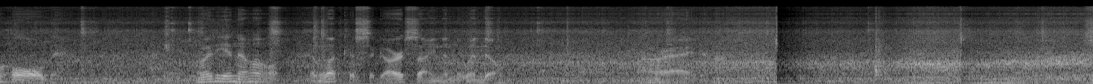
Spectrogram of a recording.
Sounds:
outside, urban or man-made
speech

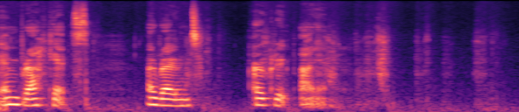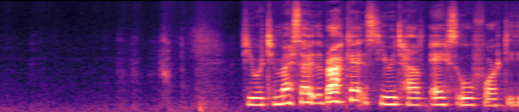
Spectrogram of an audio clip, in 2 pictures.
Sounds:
speech
writing

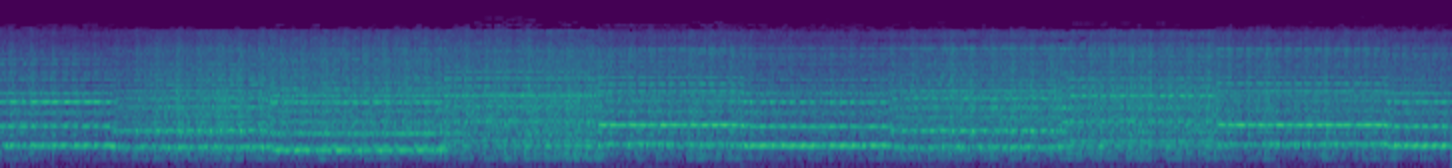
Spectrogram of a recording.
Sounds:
music
fiddle

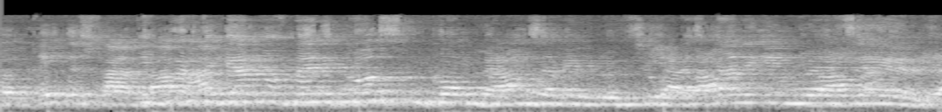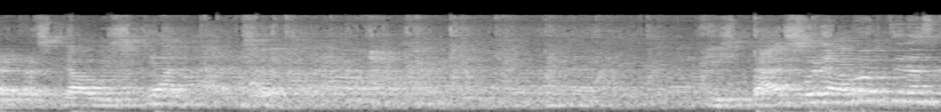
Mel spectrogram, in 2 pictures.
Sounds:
inside a large room or hall
speech

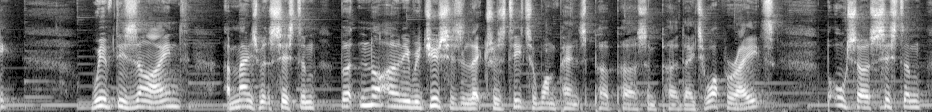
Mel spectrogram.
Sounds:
music
speech

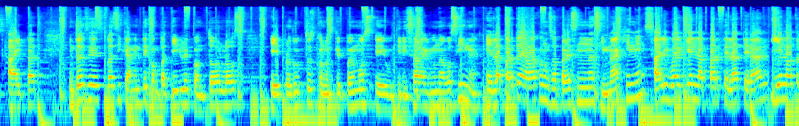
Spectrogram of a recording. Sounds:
music
speech

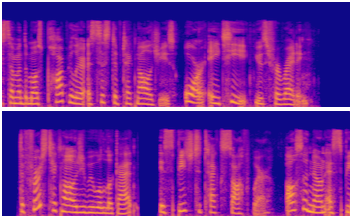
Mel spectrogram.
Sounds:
speech

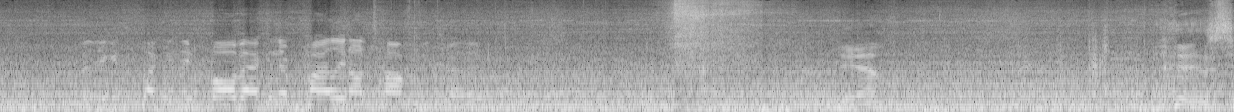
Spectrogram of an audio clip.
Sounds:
speech

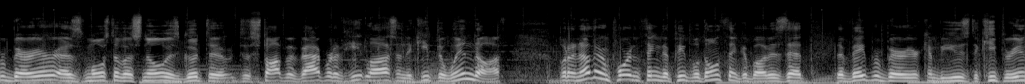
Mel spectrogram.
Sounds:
music
speech

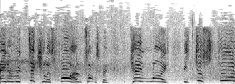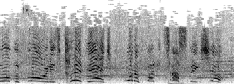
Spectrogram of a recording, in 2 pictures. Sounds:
speech

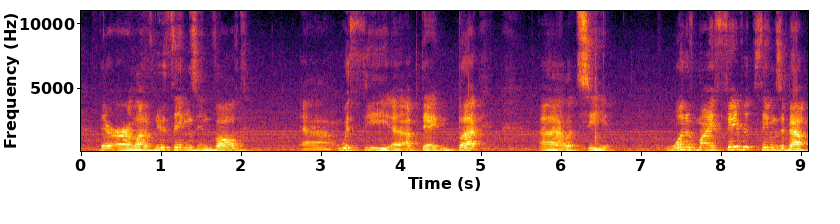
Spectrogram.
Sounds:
speech

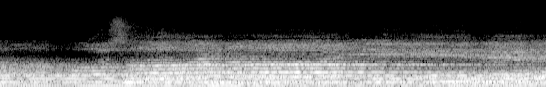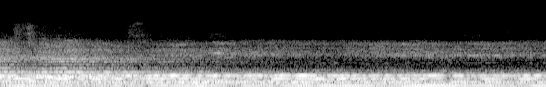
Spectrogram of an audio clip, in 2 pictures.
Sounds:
music

